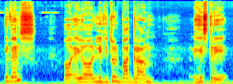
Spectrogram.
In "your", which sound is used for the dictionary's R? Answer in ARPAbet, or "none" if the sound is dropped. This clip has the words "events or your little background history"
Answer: L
